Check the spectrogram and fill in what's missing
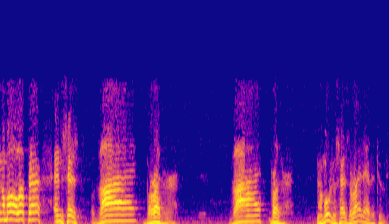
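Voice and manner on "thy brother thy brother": very slow "Thy brother", leaning on "thy"; dwelt-on phrase. Acted. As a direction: stretch out "Thy brother" and lean on "thy". Preacher savouring Moses' words.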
